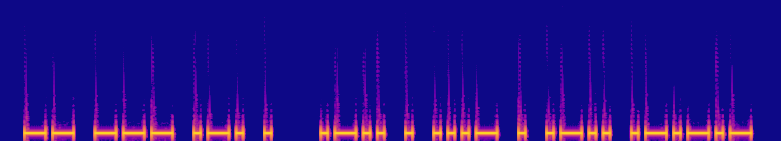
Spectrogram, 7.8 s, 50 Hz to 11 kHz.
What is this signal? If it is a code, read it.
Morse code, heard as a keyed tone, about 17 wpm, 700 Hz. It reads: MORE LEVEL.
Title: Sentences from Top 1000 Words - Review Part 4 - 17wpm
